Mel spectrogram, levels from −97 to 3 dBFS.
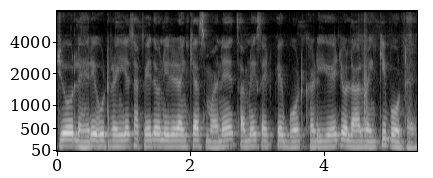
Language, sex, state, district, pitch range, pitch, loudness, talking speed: Hindi, male, Andhra Pradesh, Krishna, 120-130 Hz, 125 Hz, -27 LUFS, 290 wpm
